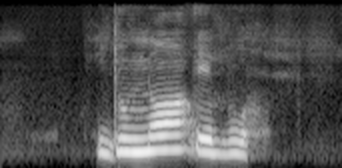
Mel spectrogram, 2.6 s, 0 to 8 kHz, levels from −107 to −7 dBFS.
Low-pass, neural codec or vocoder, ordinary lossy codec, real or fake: 7.2 kHz; codec, 16 kHz, 1 kbps, FunCodec, trained on Chinese and English, 50 frames a second; AAC, 48 kbps; fake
